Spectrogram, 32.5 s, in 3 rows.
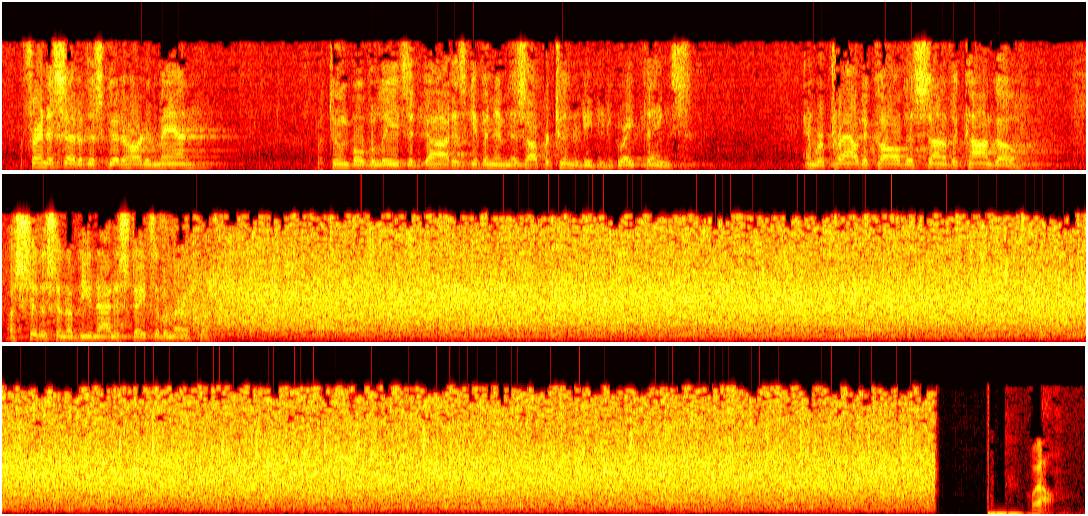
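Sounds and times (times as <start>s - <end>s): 
speech: 0.2s - 2.2s, 3.1s - 7.0s, 8.0s - 10.3s, 10.9s - 13.4s
crowd applauding in played speech recording: 12.5s - 31.1s.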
